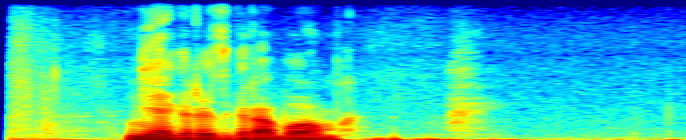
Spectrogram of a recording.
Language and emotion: Russian, neutral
